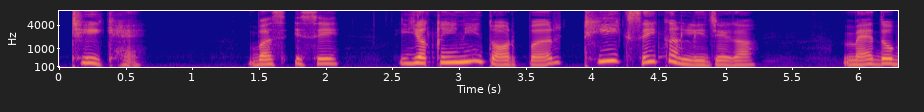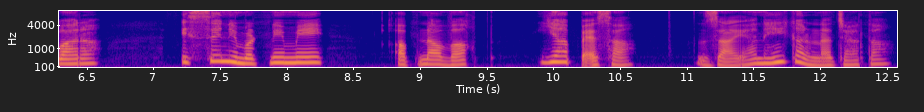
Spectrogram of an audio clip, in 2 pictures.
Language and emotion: Urdu, fearful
